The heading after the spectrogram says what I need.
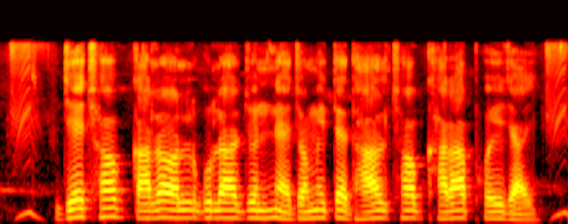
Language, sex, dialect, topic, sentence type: Bengali, male, Jharkhandi, agriculture, statement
